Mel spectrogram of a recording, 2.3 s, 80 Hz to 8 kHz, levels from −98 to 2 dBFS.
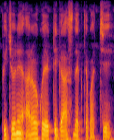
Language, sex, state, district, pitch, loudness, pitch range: Bengali, male, Assam, Hailakandi, 95 Hz, -16 LUFS, 85-105 Hz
